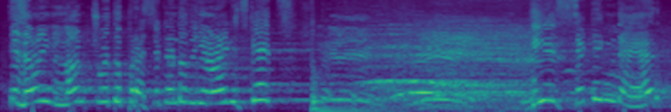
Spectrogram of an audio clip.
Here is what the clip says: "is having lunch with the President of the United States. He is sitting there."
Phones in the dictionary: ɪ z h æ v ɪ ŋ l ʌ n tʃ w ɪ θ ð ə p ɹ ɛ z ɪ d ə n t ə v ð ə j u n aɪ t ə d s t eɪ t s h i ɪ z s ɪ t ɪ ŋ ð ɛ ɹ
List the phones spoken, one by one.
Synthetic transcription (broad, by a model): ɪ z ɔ ɪ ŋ l ʌ n tʃ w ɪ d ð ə p ɹ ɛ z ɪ d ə n t ə v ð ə j u n aɪ t ə d s t eɪ t s h i ɪ z s ɪ t ɪ ŋ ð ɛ ɹ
